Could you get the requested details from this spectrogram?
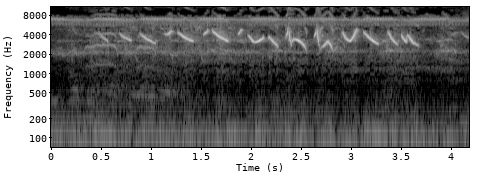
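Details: Lesser seed-finch, a young bird in its first moult toward black plumage, singing a rapid series of clear whistled notes, each sweeping or looping, about two to three per second, with a steady high hiss behind.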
